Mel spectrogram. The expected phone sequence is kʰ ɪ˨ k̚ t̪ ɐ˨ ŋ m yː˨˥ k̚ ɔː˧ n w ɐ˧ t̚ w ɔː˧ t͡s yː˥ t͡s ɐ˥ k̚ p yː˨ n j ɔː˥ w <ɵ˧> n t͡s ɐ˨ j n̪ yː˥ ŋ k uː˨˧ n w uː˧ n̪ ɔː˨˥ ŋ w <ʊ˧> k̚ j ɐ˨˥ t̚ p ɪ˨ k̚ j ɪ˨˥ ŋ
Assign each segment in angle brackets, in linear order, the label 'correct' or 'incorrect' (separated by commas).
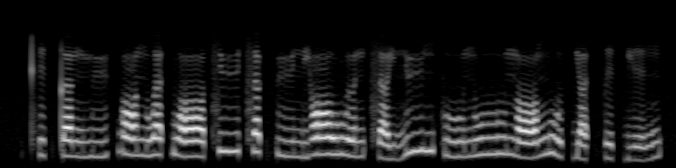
correct, correct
